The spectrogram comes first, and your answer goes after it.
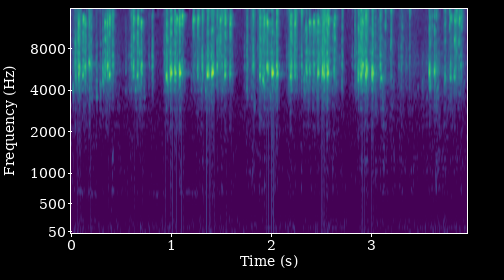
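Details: Cricket chirps meant to soothe tinnitus, high shrill trilled bursts of under half a second recurring about twice each second, with clear pauses between them and a quiet backdrop.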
